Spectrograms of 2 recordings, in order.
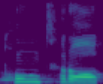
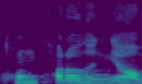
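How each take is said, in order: First: The second syllable has the vowel eu. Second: The second syllable has the vowel eo. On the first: The speaker calls it right. "통틀다만 있어요" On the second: The speaker calls it wrong. "통털다란 말이 아예 없어요"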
